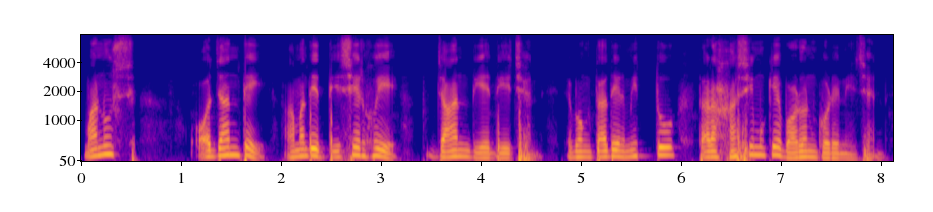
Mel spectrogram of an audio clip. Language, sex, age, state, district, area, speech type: Bengali, male, 18-30, West Bengal, North 24 Parganas, rural, spontaneous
